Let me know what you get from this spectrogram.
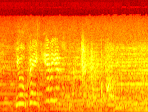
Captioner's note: dramatic music; banging against cell door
